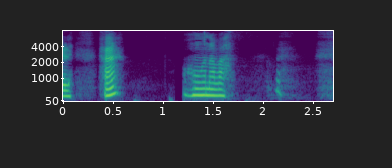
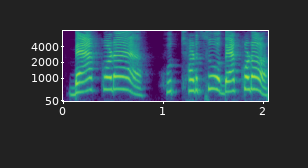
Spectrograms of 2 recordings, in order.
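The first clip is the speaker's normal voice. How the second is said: much higher, shrieking demand; high angry yell; shouted demand; 7 semitones higher than usual. Acted. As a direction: scream for the bag. Grabbing for the bag.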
